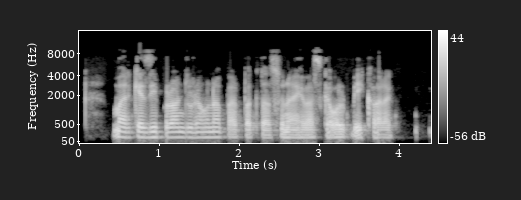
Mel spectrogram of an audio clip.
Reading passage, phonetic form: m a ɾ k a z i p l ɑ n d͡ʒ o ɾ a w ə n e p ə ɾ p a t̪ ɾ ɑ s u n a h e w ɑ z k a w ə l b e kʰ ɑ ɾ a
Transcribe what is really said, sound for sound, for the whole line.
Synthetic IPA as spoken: m a ɾ k a z i p l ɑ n d͡ʒ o ɽ a w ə n a p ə ɾ p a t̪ l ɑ s u n a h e w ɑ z k a w ə l b e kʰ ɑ ɾ a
